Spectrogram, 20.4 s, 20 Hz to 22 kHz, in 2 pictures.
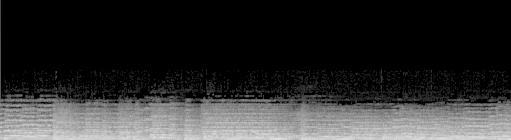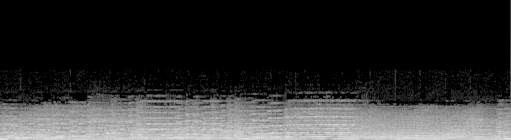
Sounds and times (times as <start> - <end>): Music: 0.0 - 20.4.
